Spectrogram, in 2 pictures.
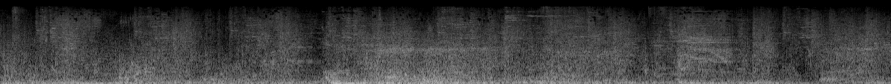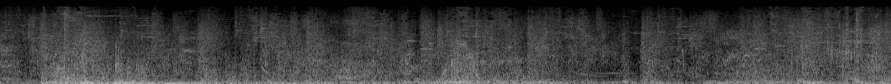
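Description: Game spell effects and attacks crackle and blast in a busy battle.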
